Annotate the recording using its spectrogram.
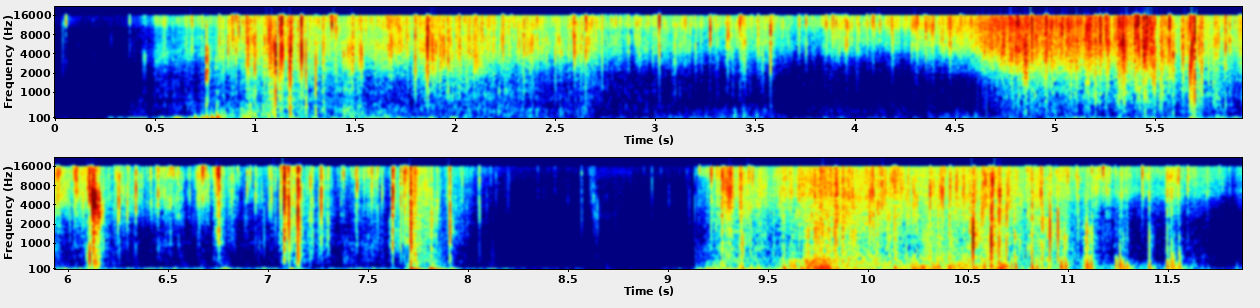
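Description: Plastic wrap crinkles and rustles close up as a finger presses it.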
